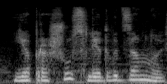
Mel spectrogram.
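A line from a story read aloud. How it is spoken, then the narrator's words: Firm and calm. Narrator (Russian): сказал он твердо и спокойно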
